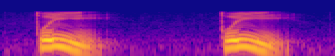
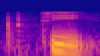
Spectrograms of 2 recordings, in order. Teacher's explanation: اكسر الطاء كسرا كاملا، طي تأكد من كسرها دون أن تؤثر على تفخيمها فتتحول إلى تاء مرققة · Shown in: first take · تي ما ينفعش.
